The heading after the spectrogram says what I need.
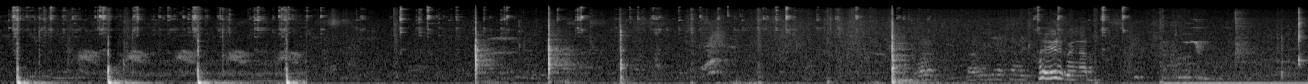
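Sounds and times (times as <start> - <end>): pestle pounding in stone mortar: 0.0 - 3.2, 4.6 - 7.0, 7.6 - 9.2.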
